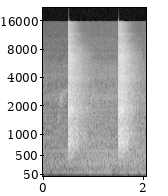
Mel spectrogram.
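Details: Extracorporeal shock wave lithotripsy of a kidney stone in a 41-year-old man, ultrasound-guided, on 22/6/2022: two sharp, loud cracks about one second apart over a steady hum; shock wave pulses.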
